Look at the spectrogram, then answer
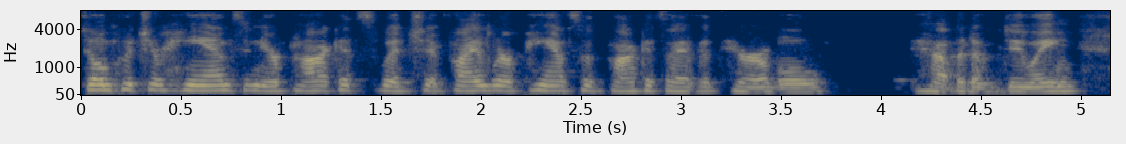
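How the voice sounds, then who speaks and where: Here is a woman with a Chicago accent. Her pitch is fairly low. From Chicago, US Midwest. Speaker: public speaker, industry professional. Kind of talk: casual chat. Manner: animated.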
